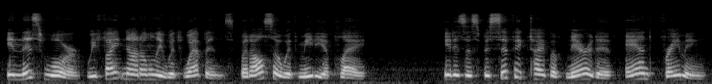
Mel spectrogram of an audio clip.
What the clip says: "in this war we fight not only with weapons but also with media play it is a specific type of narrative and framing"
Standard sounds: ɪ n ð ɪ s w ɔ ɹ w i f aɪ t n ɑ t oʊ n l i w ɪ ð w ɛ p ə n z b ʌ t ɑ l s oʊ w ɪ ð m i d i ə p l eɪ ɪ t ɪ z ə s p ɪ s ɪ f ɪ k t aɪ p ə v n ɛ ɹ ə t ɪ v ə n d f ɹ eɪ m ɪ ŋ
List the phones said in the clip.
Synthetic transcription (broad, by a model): ɪ n ð ɪ s w ɔ ɹ w i f aɪ t n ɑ t oʊ n l i w ɪ ð w ɛ p ə n z b ʌ t ɑ l s oʊ w ɪ ð m i d i ə p l eɪ ɪ t ɪ z ə s p ɪ s ɪ f ɪ k t aɪ p ə v n ɛ ɹ ə t ɪ v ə n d f ɹ eɪ m ɪ ŋ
